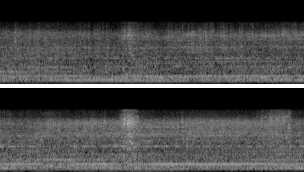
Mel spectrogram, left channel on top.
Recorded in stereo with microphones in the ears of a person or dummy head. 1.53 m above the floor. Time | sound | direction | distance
1.2 | keys jangling | 30° right (ahead or behind) | 3.5 m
